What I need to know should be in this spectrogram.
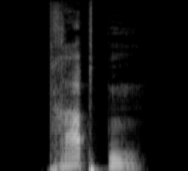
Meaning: inflection of traben: 1. first/third-person plural preterite 2. first/third-person plural subjunctive II
- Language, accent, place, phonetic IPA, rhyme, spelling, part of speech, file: German, Germany, Berlin, [ˈtʁaːptn̩], -aːptn̩, trabten, verb, De-trabten.ogg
